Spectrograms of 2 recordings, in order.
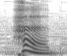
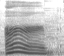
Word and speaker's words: herb: 再来一个单词 herb，这个单词呢指的是草药的意思，在英式的发音当中呢直接会读作 herb，字母 h 呢是发音的，那么在美式的发音当中直接读作了 herb，对，直接把 h 的这个音省掉了，读作 r 的音了， herb herb herb。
